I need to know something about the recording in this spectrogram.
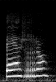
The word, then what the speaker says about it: perro: R, when it's double R, you say carro, which is an automobile, and perro, which is a dog.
